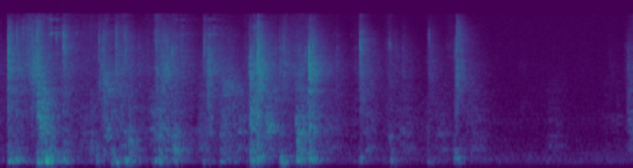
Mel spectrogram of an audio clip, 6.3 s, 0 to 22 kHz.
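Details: Weimaraner mother and her 10-month-old pup at play inside a house, stolen cups on the floor; quick growly grunts and scuffling bursts roughly twice a second, fading to near quiet before a final bump.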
